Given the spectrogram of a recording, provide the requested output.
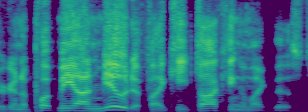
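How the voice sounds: In a put-on character voice, a man talks at a very fast pace with a nasal sound. His pitch is fairly high.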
